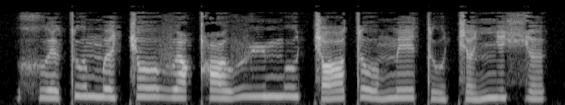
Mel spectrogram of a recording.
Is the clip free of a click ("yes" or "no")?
yes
